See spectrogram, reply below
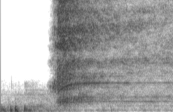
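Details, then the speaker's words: Dermabrader running over facial acne scars in a female Fitzpatrick III patient, second pass perpendicular to the first, starting in the most dependent area, creating micro-lacerations: low handling noises, then a high steady drill-like whine of the rotary wire brush. "what you're doing is you're creating perpendicular or perpendicular micro lacerations of the skin"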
